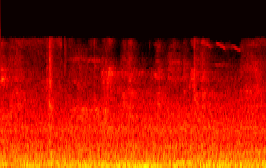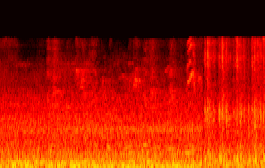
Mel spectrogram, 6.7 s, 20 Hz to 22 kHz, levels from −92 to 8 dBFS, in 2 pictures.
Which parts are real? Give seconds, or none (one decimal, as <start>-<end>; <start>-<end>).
0.0-3.1; 3.9-6.6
